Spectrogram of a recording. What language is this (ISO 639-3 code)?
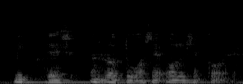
fin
